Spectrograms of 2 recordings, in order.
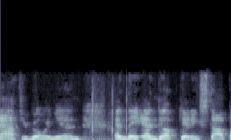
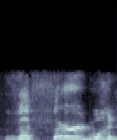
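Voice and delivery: THIRD ONE drawn out slowly and much higher; suggestive emphasis; 8 semitones higher, much slower than usual. Real, not acted. Telling co-host Joe about the panels, suggestive emphasis on "The third one". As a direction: stretch "The third one" with a high, knowing lift.

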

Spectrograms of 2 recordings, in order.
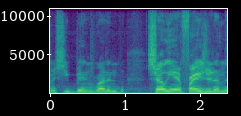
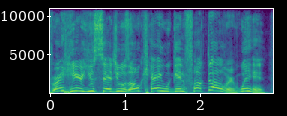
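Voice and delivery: mock confrontation; 11 semitones higher than usual. Acted boss and player exchange.

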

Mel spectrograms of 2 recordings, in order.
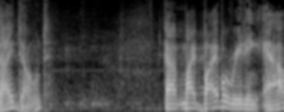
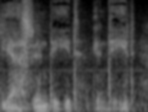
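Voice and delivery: whisper; 9 semitones lower, 10 dB quieter than usual. Real, not acted. Whispered agreement aside.

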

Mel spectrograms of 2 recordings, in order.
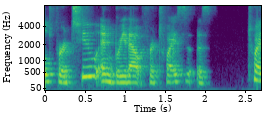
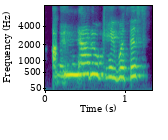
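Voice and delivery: higher, louder frantic plea to a partner; frazzled plea; 8 semitones higher, 4 dB louder than usual. Retold or imitated. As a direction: blurt it out, overwhelmed but loving. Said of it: "to just be like".

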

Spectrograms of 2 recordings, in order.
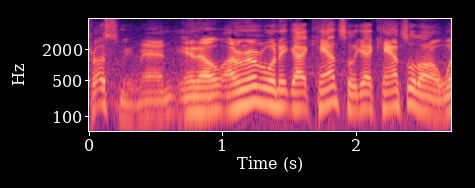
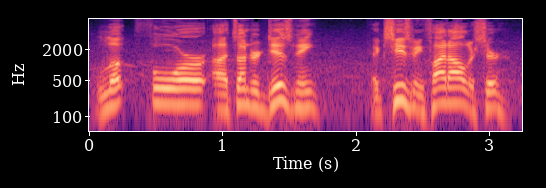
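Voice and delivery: ordinary talk

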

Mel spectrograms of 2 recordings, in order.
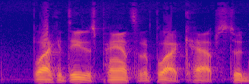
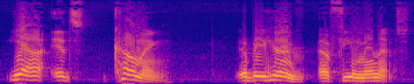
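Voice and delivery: fumbling excuse; 9 semitones higher, 4 dB louder than usual. A narrator's reading. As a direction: stall anxiously in a high voice. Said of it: "Denny fumbled".

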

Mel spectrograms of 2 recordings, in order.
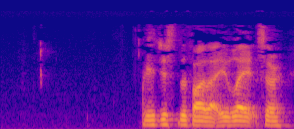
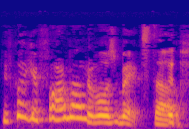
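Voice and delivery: much higher put-on voice, teasing; mocking retort; 10 semitones higher than usual. Speaker imagining telling the doctor off, in a high mocking voice. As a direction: squeak out the correction, mocking. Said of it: "but it's like".

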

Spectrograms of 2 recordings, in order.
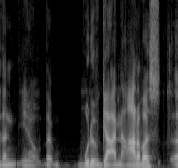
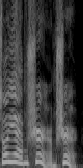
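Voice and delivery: mock falsetto guard. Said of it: "So the guy goes".

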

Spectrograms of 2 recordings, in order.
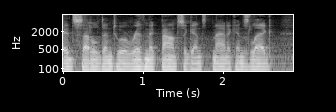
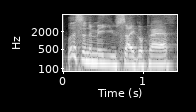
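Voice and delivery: shouted, much higher and louder; furious shout; 8 semitones higher, 9 dB louder than usual. A narrator's reading. Colin screaming at the killer, furious. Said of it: "the outbursts".

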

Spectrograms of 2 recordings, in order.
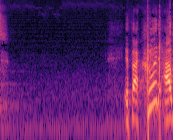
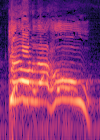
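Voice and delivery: shouted drill sergeant bark; 11 semitones higher, 10 dB louder than usual. Retold or imitated. Drill sergeant yelling at recruit.

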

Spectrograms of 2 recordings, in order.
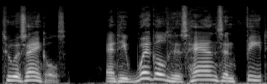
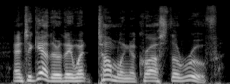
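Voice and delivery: ordinary delivery, nothing marked

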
